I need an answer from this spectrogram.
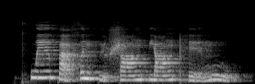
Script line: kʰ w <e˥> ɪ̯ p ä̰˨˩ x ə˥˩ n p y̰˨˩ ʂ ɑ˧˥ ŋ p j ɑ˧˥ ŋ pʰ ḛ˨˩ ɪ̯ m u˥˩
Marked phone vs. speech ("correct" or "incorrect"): correct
